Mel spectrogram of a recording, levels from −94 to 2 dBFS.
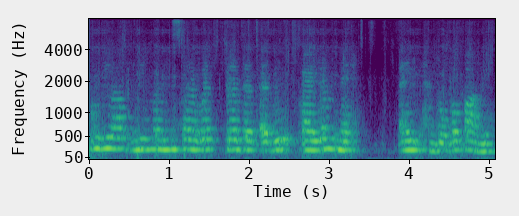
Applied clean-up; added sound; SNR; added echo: neural separator model SepFormer DNS4.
